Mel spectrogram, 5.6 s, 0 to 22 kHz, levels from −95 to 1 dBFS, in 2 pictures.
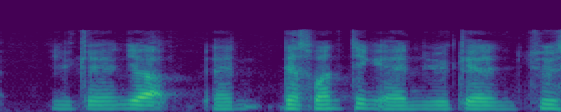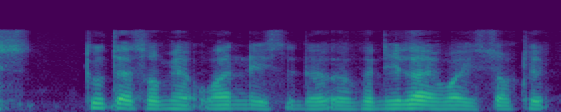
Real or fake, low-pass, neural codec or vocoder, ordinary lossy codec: fake; 7.2 kHz; codec, 16 kHz, 4 kbps, FreqCodec, smaller model; MP3, 48 kbps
